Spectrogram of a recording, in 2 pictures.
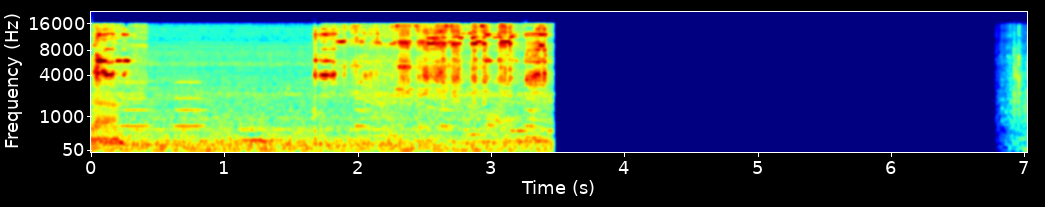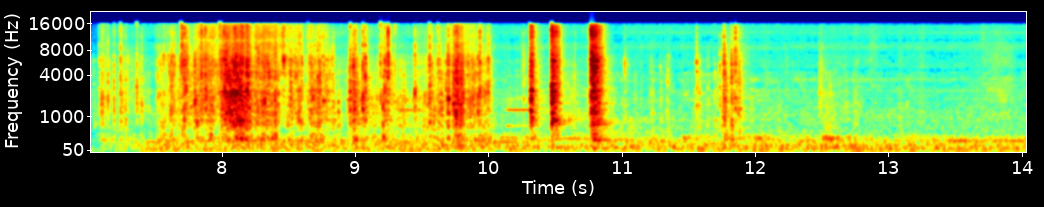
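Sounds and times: packaging crinkling and rustling: 0:06.8 - 0:12.6.

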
